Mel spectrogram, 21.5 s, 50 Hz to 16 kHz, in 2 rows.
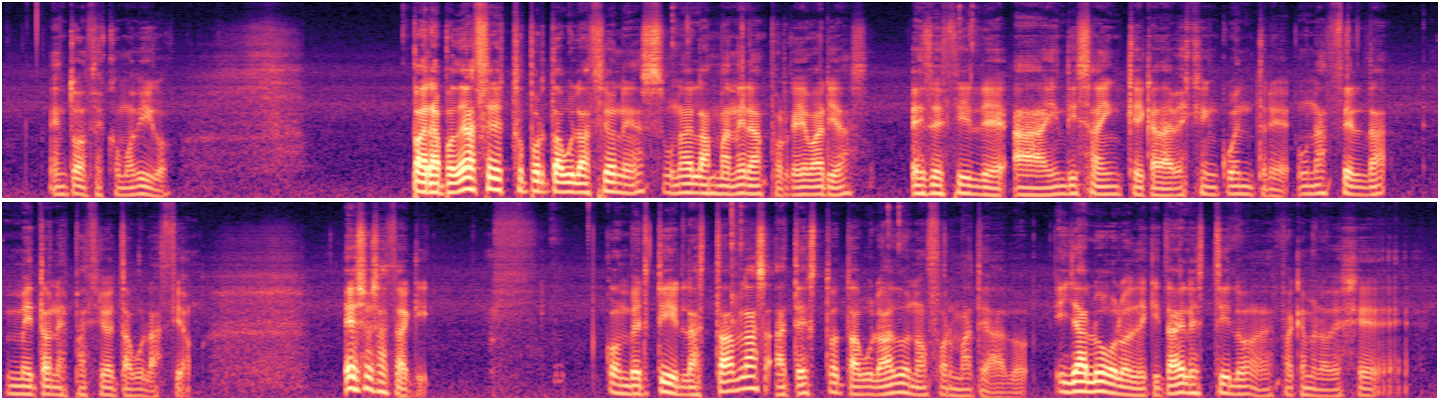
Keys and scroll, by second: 13.4 super+Right.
